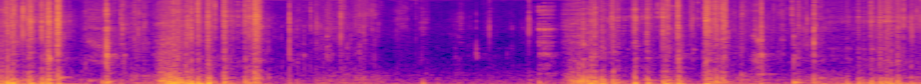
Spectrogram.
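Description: A solid, rectangular, dry pink soap bar held in the hand is shaved along its edge with a metal blade, producing curled flakes. Heavy, low crunchy scraping and tearing strokes come in bursts, dipping quieter near the middle before resuming strongly.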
